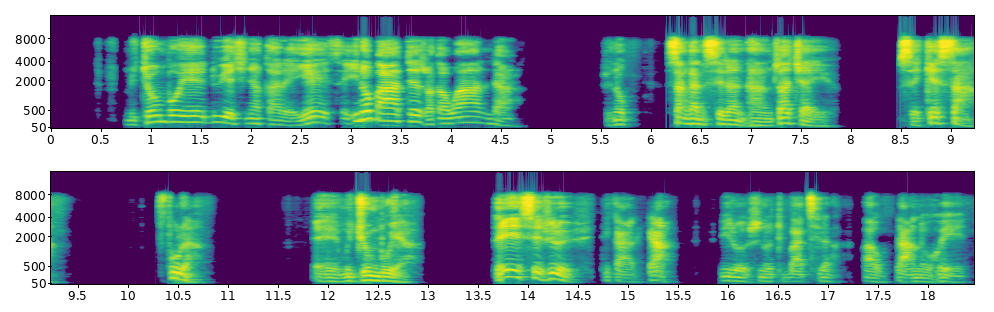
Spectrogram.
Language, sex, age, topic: Ndau, male, 50+, health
